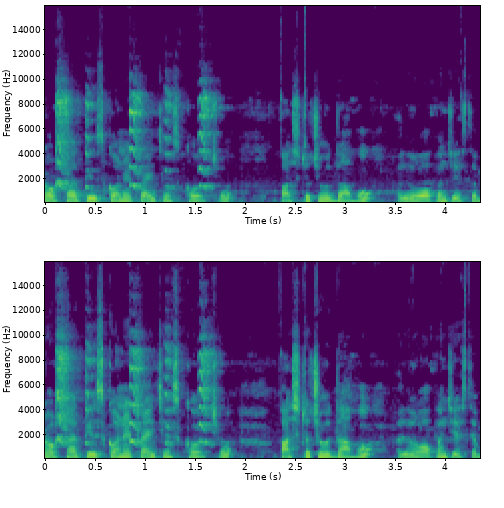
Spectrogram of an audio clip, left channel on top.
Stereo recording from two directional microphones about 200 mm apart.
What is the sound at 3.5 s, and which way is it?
Speech, 5° right (ahead or behind).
